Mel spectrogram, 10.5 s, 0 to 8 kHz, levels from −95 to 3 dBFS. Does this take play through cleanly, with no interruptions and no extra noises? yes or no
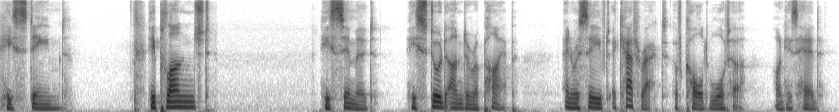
yes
